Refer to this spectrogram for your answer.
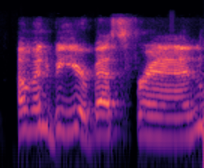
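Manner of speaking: ordinary talk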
